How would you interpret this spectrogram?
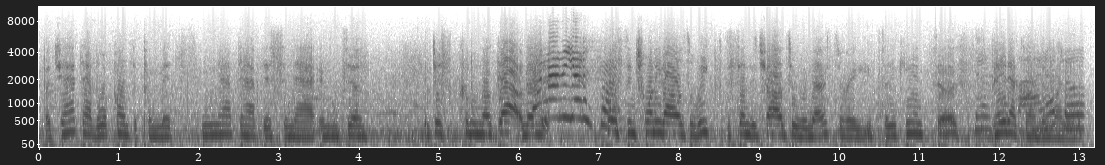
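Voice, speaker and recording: A woman's voice: medium pitch, sing-song, normal speed. A young woman speaking plainly in a candid documentary interview as a mother, repeating her points for emphasis. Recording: dull, very noisy old newsreel film sound.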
